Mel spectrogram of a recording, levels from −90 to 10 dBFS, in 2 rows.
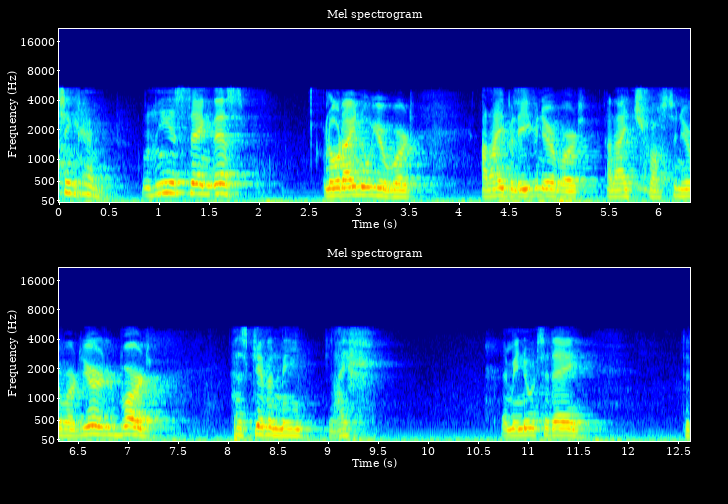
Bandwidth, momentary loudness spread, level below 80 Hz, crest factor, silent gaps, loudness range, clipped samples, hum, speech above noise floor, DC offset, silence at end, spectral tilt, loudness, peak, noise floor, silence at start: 5.4 kHz; 17 LU; -42 dBFS; 18 dB; none; 6 LU; under 0.1%; none; 24 dB; 0.3%; 0 s; -8 dB/octave; -23 LUFS; -6 dBFS; -46 dBFS; 0 s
